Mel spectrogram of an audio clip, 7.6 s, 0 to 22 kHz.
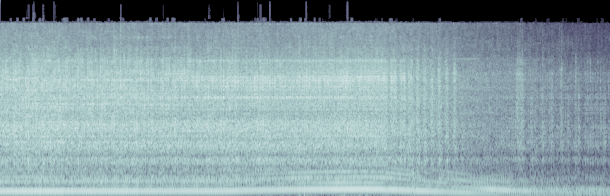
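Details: BMW R1200GS motorcycle coasting down: a steady whirring drone drops in pitch with a faint regular beat. Strange noise from the final drive, cause unknown.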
